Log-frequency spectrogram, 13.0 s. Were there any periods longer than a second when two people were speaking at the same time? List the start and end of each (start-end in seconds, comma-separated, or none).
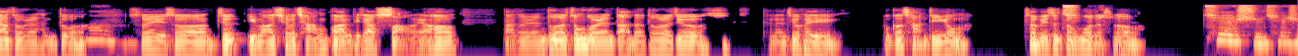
none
